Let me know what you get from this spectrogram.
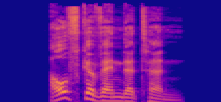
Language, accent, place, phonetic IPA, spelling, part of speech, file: German, Germany, Berlin, [ˈaʊ̯fɡəˌvɛndətn̩], aufgewendeten, adjective, De-aufgewendeten.ogg
- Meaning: inflection of aufgewendet: 1. strong genitive masculine/neuter singular 2. weak/mixed genitive/dative all-gender singular 3. strong/weak/mixed accusative masculine singular 4. strong dative plural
